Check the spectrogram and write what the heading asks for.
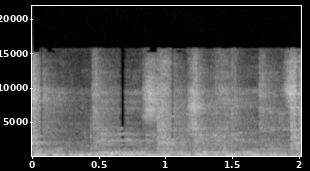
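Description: Female singer singing a pop song live into a handheld microphone, with acoustic guitar and keyboard backing over a steady beat.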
